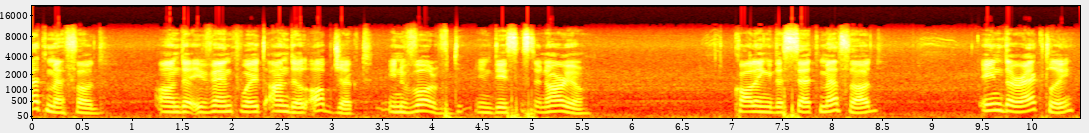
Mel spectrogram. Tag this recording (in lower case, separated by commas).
speech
